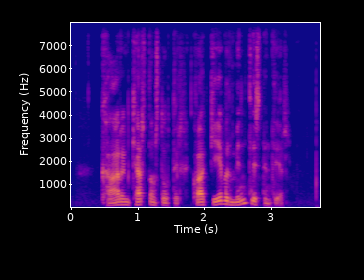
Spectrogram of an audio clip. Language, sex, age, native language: Icelandic, male, 40-49, Icelandic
